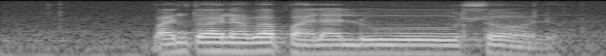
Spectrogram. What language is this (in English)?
Swati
